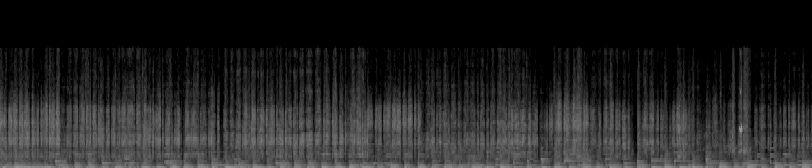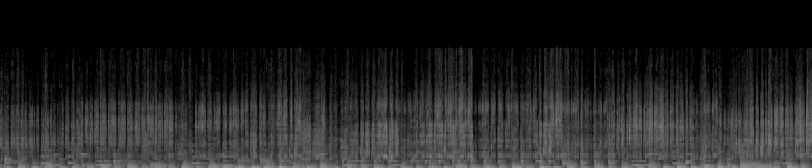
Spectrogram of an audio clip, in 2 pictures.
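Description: Brush tip of a Prismacolor marker rubbing across paper in quick back-and-forth strokes, filling in a large area of colour; the scratchy rubbing goes on with only brief pauses. Under it runs a quieter pattern of low tones that change step by step.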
